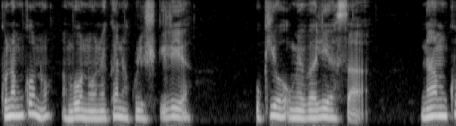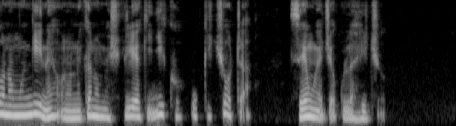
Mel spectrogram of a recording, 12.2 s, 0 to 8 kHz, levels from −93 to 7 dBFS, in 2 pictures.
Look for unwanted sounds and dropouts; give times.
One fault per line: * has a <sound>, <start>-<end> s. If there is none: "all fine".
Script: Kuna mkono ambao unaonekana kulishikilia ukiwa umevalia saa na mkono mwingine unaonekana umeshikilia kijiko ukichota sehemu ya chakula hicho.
all fine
